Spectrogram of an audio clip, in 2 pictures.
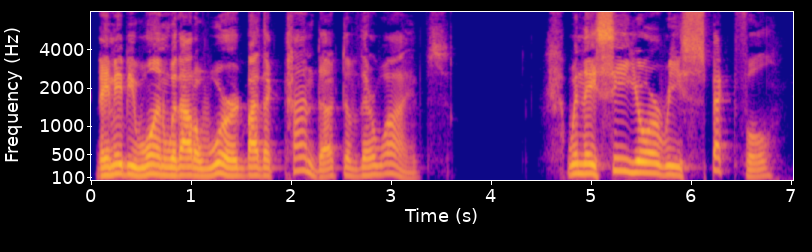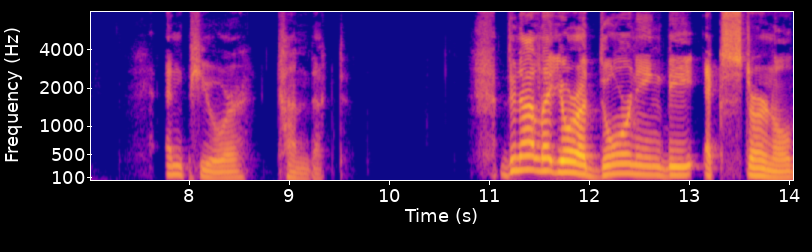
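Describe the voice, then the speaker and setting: A man giving a dramatic scripture reading in a solemn, emphatic way, with deliberate pauses and phrases that fall away softly. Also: a little high, dry recording, clean studio sound. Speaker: scripture reader.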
